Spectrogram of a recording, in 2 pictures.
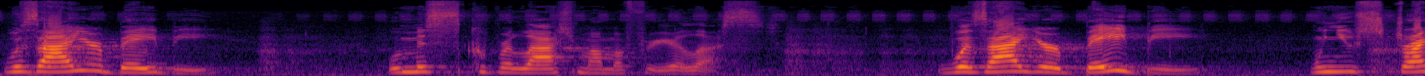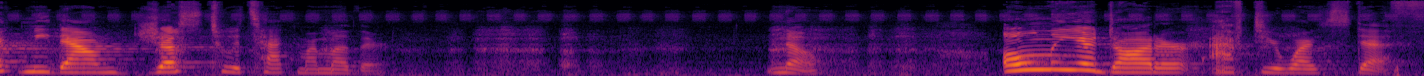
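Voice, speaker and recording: An actress on a theatre stage playing a wounded yet defiant enslaved daughter who speaks pointedly. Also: female voice, a little high, expressive, unhurried, pauses often, bright, forceful tone. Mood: defiant, bitter. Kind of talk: stage play acting. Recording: reverberant theatre stage recording.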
